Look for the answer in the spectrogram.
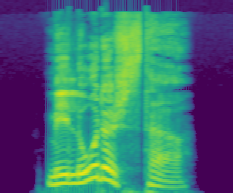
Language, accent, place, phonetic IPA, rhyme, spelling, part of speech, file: German, Germany, Berlin, [meˈloːdɪʃstɐ], -oːdɪʃstɐ, melodischster, adjective, De-melodischster.ogg
- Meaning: inflection of melodisch: 1. strong/mixed nominative masculine singular superlative degree 2. strong genitive/dative feminine singular superlative degree 3. strong genitive plural superlative degree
